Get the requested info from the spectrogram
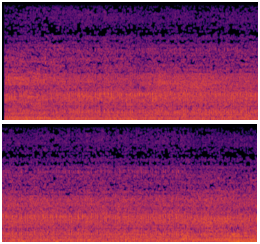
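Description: Large sawbench circular saw blade ripping a dry jackfruit-wood plank lengthwise, a continuous steady cutting noise under load with no pauses.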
